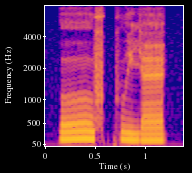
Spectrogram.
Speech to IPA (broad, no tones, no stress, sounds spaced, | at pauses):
oː xʷ kʷʰ i j æ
